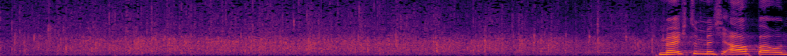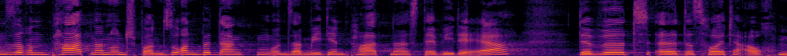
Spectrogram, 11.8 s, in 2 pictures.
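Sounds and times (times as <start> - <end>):
audience applause: 0.0 - 5.0
speech: 4.9 - 11.7.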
